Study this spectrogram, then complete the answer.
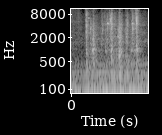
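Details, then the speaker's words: International C1600 truck with 345 V8 before a start with the choke fully out: a short run of quick mechanical ticking and whirring over a low rumble as the electric fuel pump primes normally. "alright it's a bit of our procedures to start chowk fully out you can hear that electric fuel pump Prime"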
